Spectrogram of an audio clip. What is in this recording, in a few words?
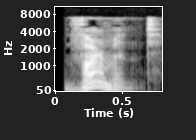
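"varment", British English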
